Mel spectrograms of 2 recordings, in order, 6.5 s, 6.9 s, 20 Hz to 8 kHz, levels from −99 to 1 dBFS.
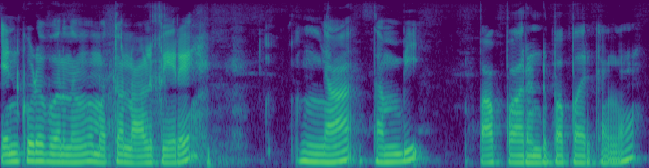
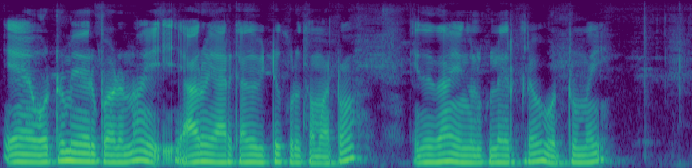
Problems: background sounds at intervals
